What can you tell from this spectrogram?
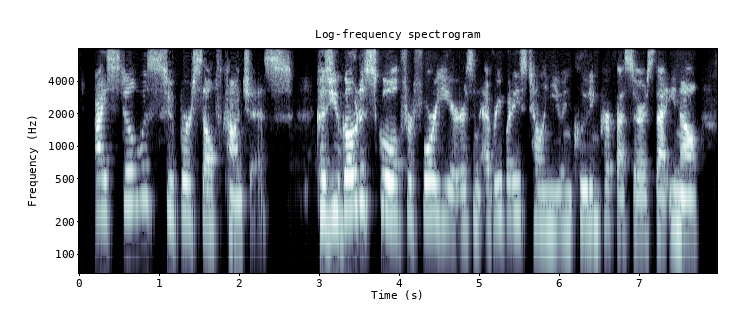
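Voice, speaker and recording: A woman with an American accent, fairly high pitch, a somewhat breathy quality and lively intonation. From New Jersey. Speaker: musical theatre actress. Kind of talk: interview podcast.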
